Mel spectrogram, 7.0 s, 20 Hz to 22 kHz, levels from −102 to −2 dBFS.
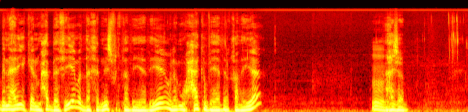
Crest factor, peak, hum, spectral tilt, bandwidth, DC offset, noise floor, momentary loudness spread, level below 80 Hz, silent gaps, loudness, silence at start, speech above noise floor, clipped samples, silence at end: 12 dB; -6 dBFS; none; -6 dB/octave; 16 kHz; under 0.1%; -45 dBFS; 8 LU; -36 dBFS; none; -17 LUFS; 0 s; 30 dB; under 0.1%; 0.15 s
